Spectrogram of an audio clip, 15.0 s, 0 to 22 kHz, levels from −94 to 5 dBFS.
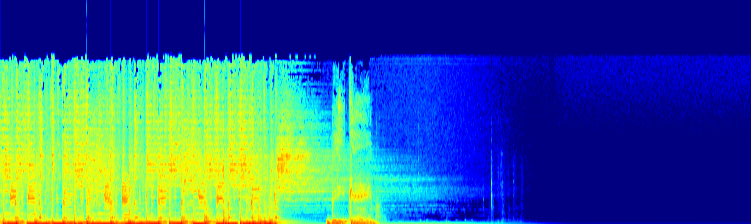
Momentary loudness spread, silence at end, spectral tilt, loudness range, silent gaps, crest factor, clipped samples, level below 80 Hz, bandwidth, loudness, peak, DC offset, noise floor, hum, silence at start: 10 LU; 7.45 s; -4 dB/octave; 13 LU; none; 14 dB; under 0.1%; -26 dBFS; 17 kHz; -11 LUFS; 0 dBFS; under 0.1%; -78 dBFS; none; 0 s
